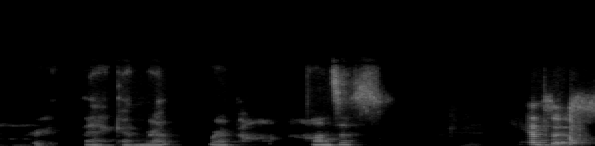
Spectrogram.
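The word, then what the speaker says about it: Hanzas: Kansas, rhymes with Kansas.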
